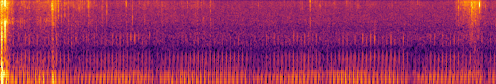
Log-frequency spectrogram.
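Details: Cat purring close up, a steady low rumble with even pulsing that holds throughout, with faint soft clicks at the start and end.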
